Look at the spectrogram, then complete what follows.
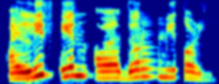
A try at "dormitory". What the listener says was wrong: T-nya. Dormitory.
